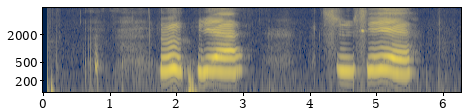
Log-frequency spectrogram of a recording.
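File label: "yu xie" (rain boots), Chinese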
